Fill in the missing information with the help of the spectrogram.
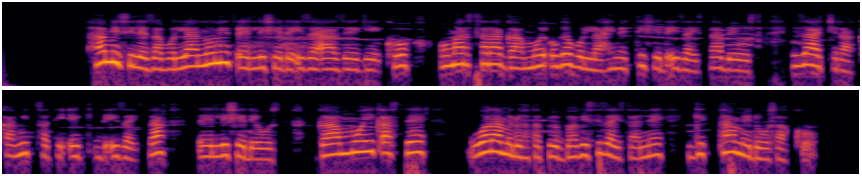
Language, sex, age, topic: Gamo, female, 18-24, agriculture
